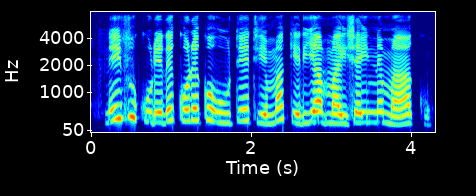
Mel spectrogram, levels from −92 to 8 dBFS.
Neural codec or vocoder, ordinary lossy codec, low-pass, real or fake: none; none; 7.2 kHz; real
